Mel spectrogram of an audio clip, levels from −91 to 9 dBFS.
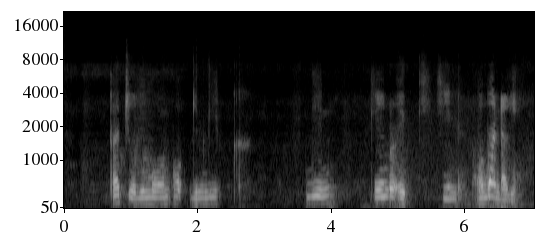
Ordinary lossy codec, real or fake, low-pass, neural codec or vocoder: MP3, 64 kbps; fake; 19.8 kHz; codec, 44.1 kHz, 2.6 kbps, DAC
